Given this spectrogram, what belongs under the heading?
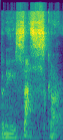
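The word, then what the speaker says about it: בני יששכר: Well, it's called B'nai Yisachar, even though there's two sins, we only pronounce one.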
